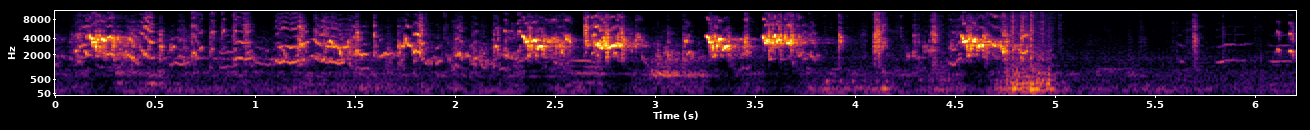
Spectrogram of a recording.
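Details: Budgerigar breeding pairs giving bursts of sharp chirps and warbled squeaks in loud clusters, then fading to near quiet after about five seconds, with a few faint notes.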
